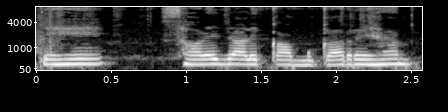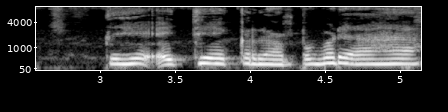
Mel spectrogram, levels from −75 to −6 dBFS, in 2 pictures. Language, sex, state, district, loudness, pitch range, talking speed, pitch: Punjabi, male, Punjab, Kapurthala, -13 LUFS, 190-205 Hz, 150 wpm, 200 Hz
